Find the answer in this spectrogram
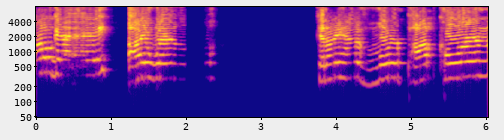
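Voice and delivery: play-acted, high grandma hollering, with drawn-out "I". Retelling a movie outing with grandma, imitating grandma yelling. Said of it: "when she's yelling".

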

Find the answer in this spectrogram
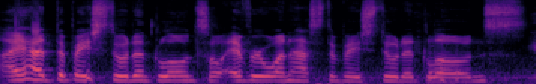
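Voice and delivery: plain

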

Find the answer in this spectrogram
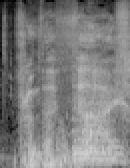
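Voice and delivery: rasping cartoon-villain whisper. Riffing on a story with others, sounding like Dr. Claw. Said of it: "You sounded like the claw from Inspector Gadget".

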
